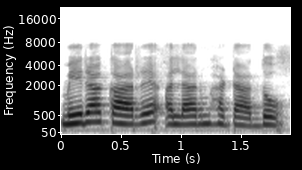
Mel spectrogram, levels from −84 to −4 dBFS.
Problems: background sounds at intervals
